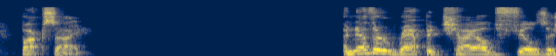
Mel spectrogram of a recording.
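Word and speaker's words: boxae: bauxite that's spelled b-o-x-a-e it's a made-up word but it kind of sounds like it might be Latin plural for boxes boxai another rapid child fills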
